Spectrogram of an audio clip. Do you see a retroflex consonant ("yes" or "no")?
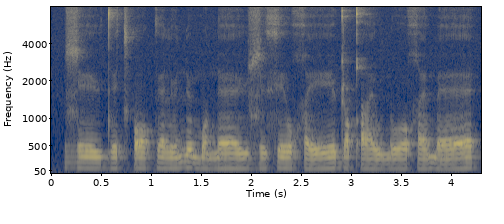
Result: yes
